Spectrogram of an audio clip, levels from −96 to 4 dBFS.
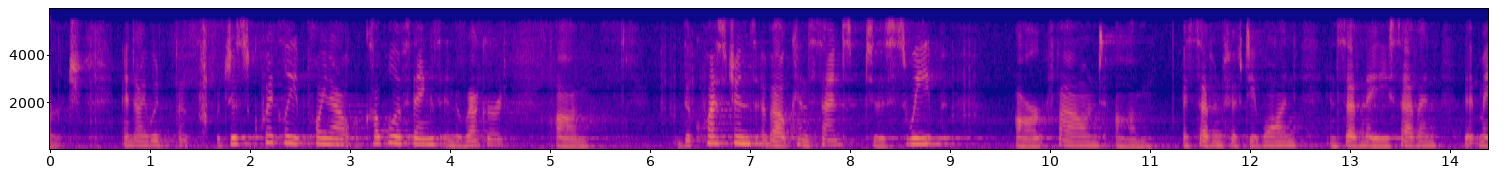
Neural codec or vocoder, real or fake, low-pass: none; real; 5.4 kHz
